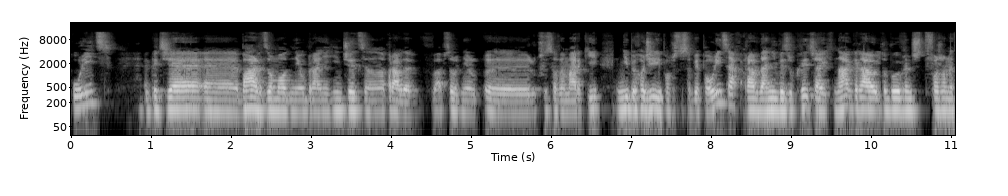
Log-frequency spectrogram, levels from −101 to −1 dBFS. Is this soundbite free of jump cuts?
no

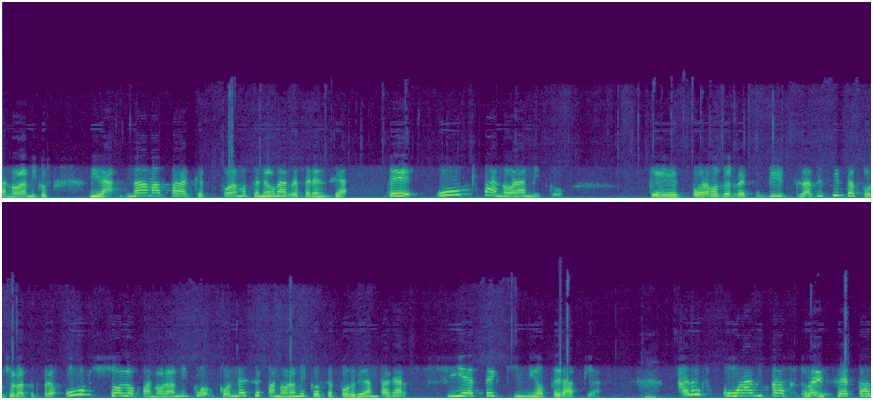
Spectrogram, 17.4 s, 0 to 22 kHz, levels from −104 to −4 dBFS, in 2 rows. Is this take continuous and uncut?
yes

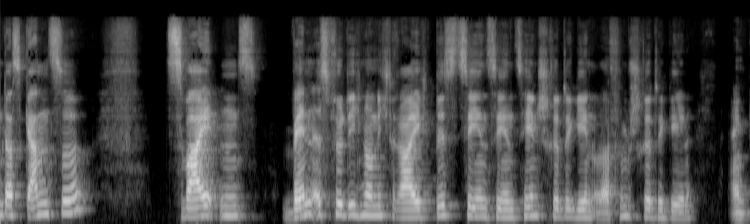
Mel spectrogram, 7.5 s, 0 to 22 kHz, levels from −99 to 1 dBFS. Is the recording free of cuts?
yes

